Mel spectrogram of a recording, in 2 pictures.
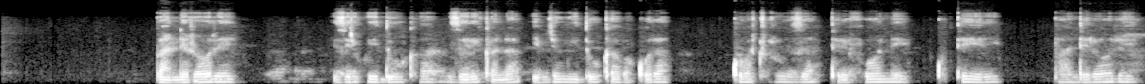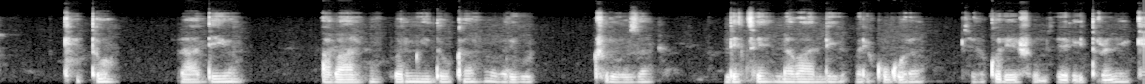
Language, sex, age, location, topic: Kinyarwanda, male, 18-24, Musanze, finance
